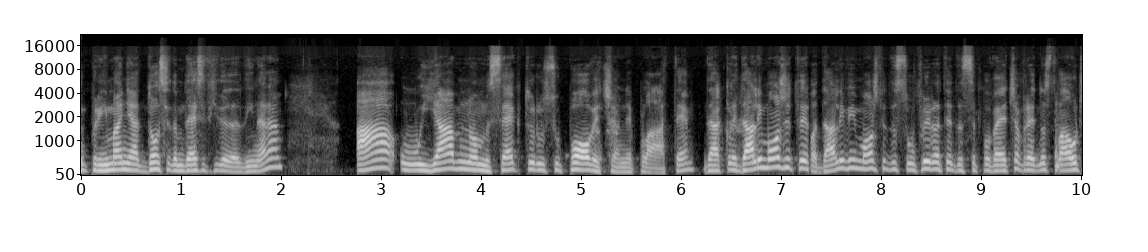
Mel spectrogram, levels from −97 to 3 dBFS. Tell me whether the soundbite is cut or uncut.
cut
